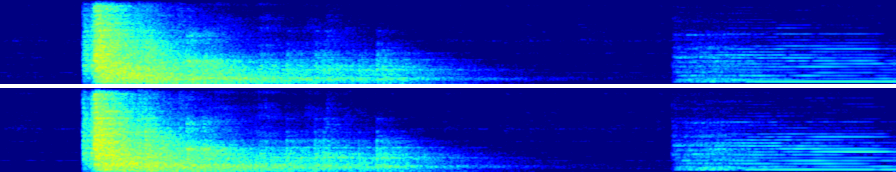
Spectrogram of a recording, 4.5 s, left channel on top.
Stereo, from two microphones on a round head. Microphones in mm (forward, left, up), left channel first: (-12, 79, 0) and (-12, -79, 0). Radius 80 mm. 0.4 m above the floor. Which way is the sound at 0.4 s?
25° right (ahead or behind).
